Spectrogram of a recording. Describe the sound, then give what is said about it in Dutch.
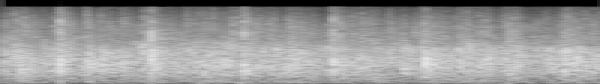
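A full hall audience at a live literary talk show applauds a guest evening with dense, steady clapping that holds an even loudness throughout, with no voices standing out. “Ik wil graag vragen een groot applaus voor mijn gast hier vanavond, Renate Dorrestein.”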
